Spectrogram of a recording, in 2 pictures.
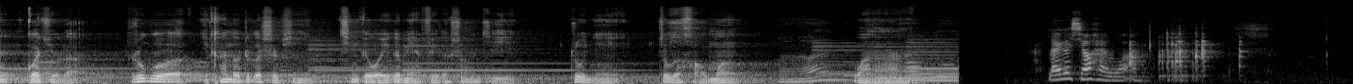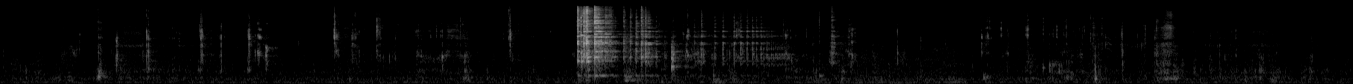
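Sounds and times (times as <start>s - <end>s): person chewing: 13.0s - 19.3s, 21.2s - 27.0s.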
